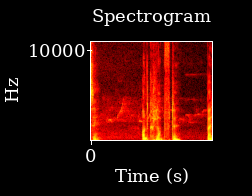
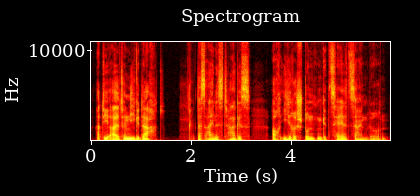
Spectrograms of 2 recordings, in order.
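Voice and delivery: plain reading voice

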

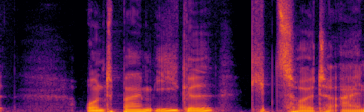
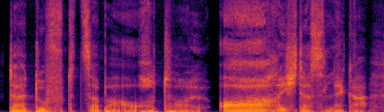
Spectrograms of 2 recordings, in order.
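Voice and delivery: whispering; 5 semitones lower than usual. Acted. Smelling food from trees.

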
